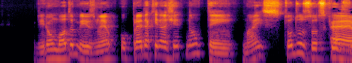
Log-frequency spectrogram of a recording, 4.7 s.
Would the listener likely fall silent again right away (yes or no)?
no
